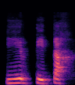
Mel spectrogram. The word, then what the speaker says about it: कीर्तितः: So kirtitah, because there is a kakara after the visarga, we will not be pronouncing the visarga completely. We will be using a ih sound.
